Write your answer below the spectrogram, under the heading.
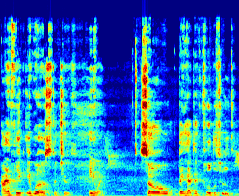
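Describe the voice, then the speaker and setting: A woman with an American accent and a fairly low voice talks off the cuff like a vlogger. She is candid and blunt, working through her thoughts aloud. The room is noticeably echoey, with faint noise underneath. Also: measured pace. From United States. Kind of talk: casual rambling personal storytelling. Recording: roomy echo, faint background noise.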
